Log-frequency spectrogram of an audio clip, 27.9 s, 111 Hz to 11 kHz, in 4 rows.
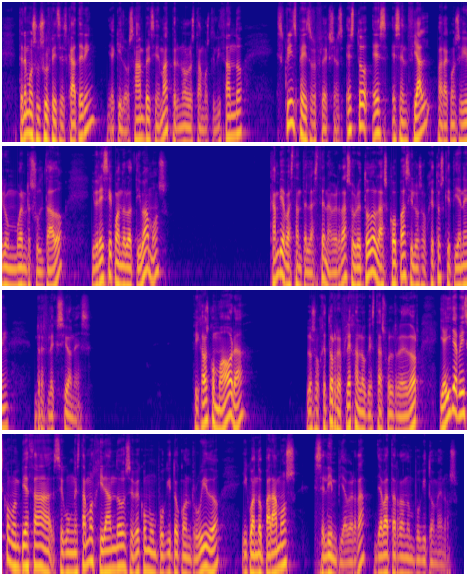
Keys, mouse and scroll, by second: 9.6 click, 14.8 click, 16.0 middle click, 26.8 middle click.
